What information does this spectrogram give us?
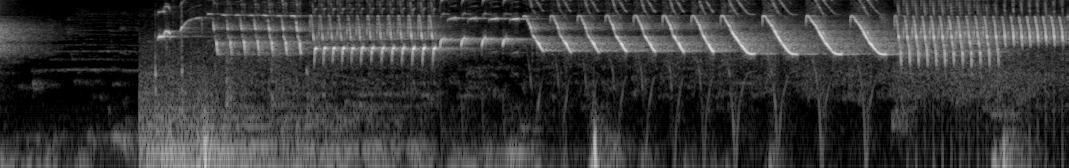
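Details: Kenari Nusantara canary in long, continuous 'gacor' song, used as a master recording to train birds that have stopped singing. After a second of near-quiet come rapid rolling trills, then repeated descending sweeping notes about twice a second, ending in dense buzzy high rolls.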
